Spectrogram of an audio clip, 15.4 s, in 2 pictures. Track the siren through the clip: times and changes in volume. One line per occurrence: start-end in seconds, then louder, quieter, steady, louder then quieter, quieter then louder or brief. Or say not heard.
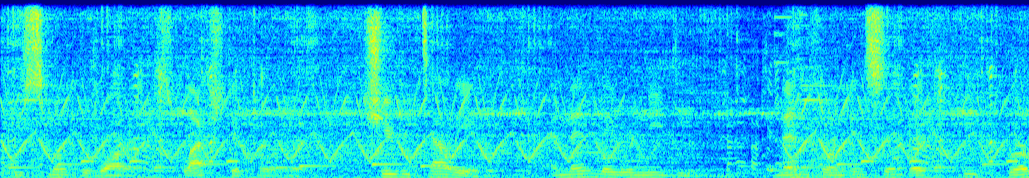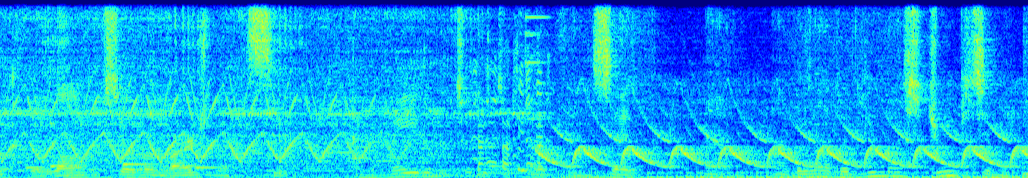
0.0-15.3 steady.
